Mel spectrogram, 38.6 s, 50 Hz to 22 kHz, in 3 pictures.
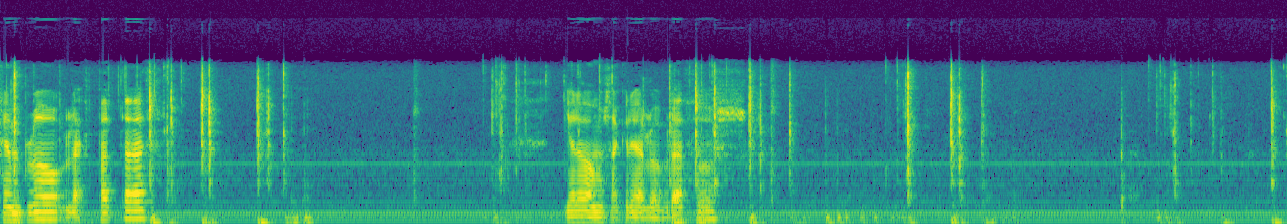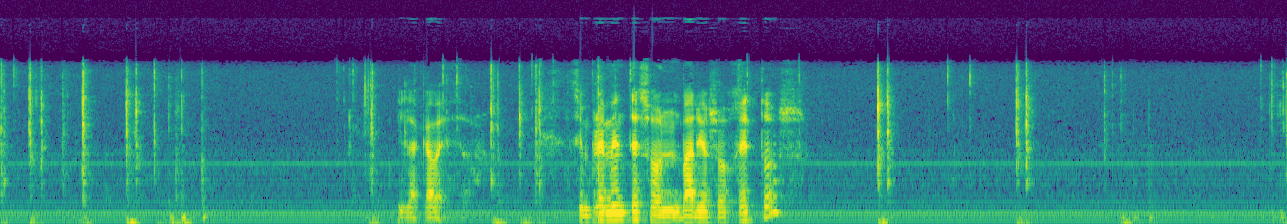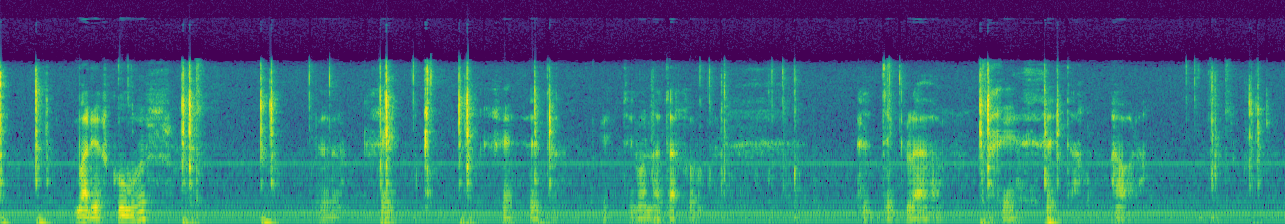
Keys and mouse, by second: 1.8 shift+d, 2.0 g, 7.0 shift+d, 7.6 r, 9.5 g, 12.8 shift+d, 13.1 g, 18.1 shift+d, 21.7 d, 23.0 g, 26.1 s, 27.6 g, 29.5 f, 30.4 g, 31.1 z, 33.9-38.3 drag, 34.7 middle click, 34.7 right click, 35.6 g, 38.3-38.5 middle drag, 38.3 KP_3.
